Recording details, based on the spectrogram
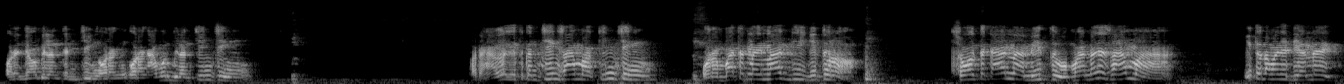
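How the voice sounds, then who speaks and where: A man's voice: high-pitched, fairly quick, pushed and bright, rough recording. A man explaining Arabic verses word by word in a heated religious debate, challenging and exasperated.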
